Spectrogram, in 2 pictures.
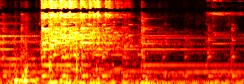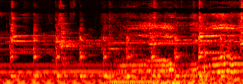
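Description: Balinese gamelan music: struck metallophone notes ringing over a low sustained tone, loud for the first two seconds, then softer.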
